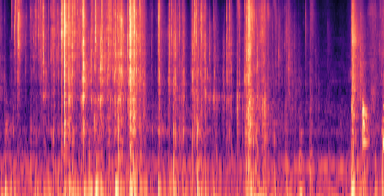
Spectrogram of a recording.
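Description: Plastic packaging for a Happy Planner dashboard sticker pack crinkles and tears open up close, a run of irregular crackly bursts with brief pauses, loud and busy throughout with no talking.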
